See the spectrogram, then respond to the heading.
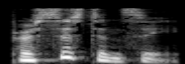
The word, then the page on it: persistency: British English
